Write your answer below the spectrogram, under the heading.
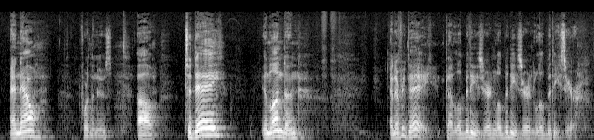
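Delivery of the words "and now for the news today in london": loud, slow radio announcer newsreader voice. Recalling reading the newspaper aloud for practice, a speaker uses a radio announcer voice. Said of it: "read it like I'm a radio guy".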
